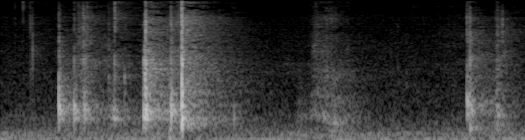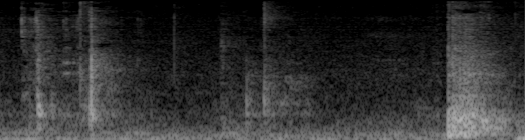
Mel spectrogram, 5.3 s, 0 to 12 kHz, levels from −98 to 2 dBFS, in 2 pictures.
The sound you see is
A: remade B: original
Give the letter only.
A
